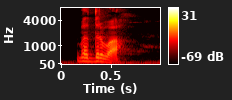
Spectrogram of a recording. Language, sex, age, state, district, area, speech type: Dogri, female, 45-60, Jammu and Kashmir, Udhampur, rural, spontaneous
